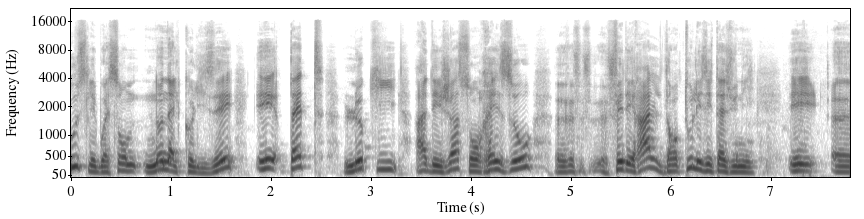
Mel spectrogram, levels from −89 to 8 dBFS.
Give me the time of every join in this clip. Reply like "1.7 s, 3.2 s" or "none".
2.1 s, 2.9 s, 3.9 s, 5.9 s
